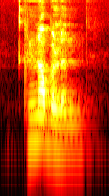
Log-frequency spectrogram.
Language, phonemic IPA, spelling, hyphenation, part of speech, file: Dutch, /ˈknɑ.bə.lə(n)/, knabbelen, knab‧be‧len, verb, Nl-knabbelen.ogg
- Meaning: to nibble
